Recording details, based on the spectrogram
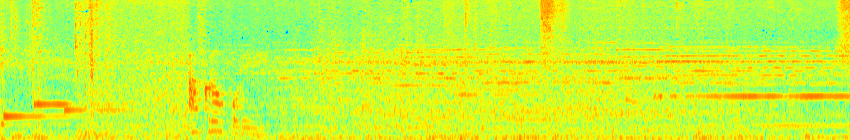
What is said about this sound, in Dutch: het geluid van de trein. Ja, in Athene is dit. Dit is eh, bij de Acropolis? Ja, precies, ja.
